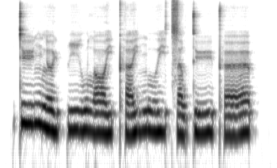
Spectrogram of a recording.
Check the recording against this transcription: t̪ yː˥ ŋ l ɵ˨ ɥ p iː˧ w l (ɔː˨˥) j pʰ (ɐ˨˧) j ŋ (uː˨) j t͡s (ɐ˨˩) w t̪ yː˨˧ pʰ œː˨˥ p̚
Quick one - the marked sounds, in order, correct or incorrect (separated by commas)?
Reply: incorrect, incorrect, correct, correct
